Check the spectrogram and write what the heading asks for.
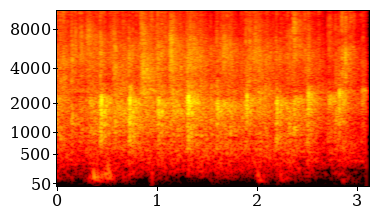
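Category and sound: crowd, audience clapping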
